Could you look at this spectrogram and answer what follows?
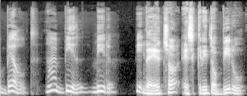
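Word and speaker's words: ビール: Biru. Pero atención, eh, con la i larga. Biru, beu, ¿no? De que viene del inglés beer.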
